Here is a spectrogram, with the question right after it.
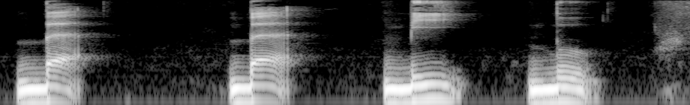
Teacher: huruf ba tempat keluarnya adalah bibir. Tempat keluarnya kedua bibir. Sehingga pengucapan ba yang benar adalah dengan mengatupkan kedua bibir.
